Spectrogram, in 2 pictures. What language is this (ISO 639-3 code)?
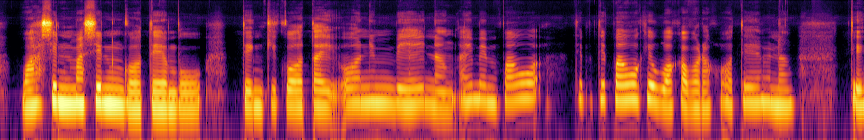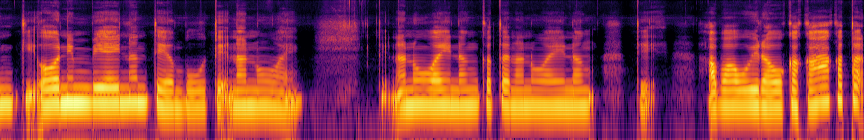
nco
